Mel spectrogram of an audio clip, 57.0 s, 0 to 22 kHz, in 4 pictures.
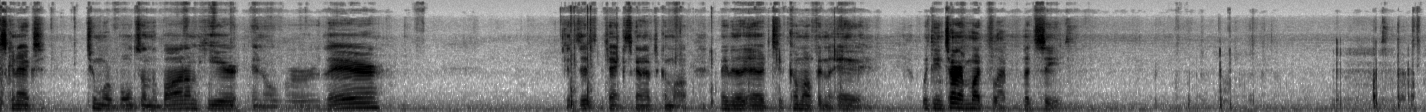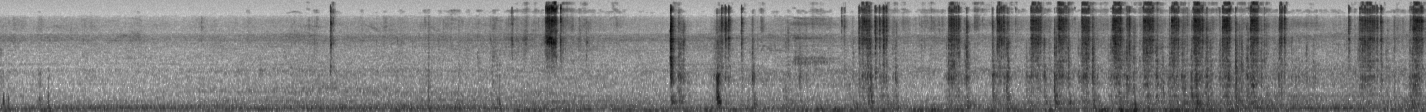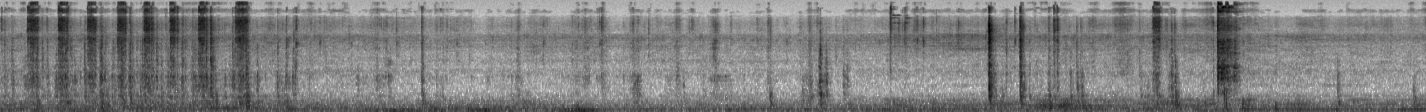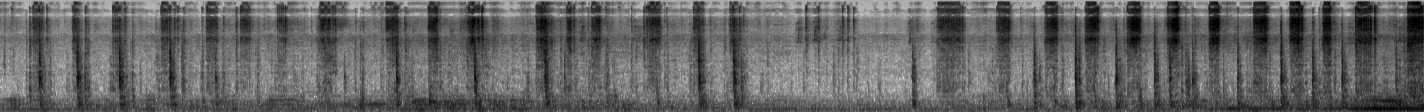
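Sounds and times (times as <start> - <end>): ratchet wrench clicking: 19.7 - 20.0, 22.8 - 31.3, 43.0 - 51.4, 52.0 - 57.0.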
